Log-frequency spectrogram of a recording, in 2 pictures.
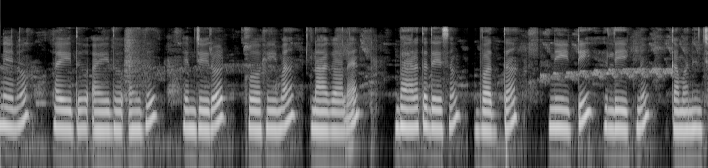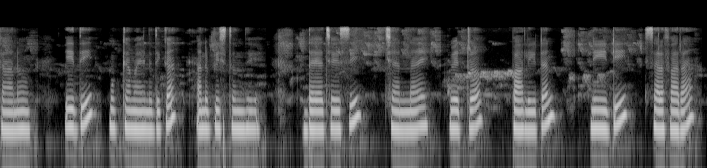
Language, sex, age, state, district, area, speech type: Telugu, female, 45-60, Andhra Pradesh, Krishna, rural, read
